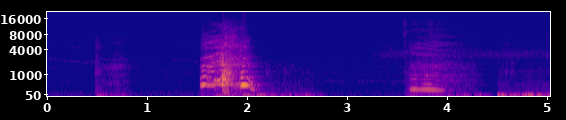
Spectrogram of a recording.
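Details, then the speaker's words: Adult sneeze during a game stream: a faint breath in, then one loud, explosive, partly voiced sneeze, followed by a short voiced exhale. "Apologies for the sneeze I'm about to"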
